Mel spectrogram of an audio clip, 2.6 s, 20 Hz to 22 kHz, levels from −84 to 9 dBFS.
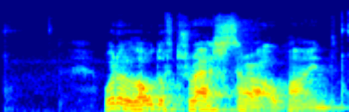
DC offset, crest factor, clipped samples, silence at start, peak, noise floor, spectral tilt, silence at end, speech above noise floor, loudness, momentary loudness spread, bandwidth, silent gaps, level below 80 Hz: under 0.1%; 18 dB; under 0.1%; 0.8 s; -2 dBFS; -61 dBFS; -6 dB/octave; 0.05 s; 44 dB; -18 LUFS; 9 LU; 12.5 kHz; none; -58 dBFS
